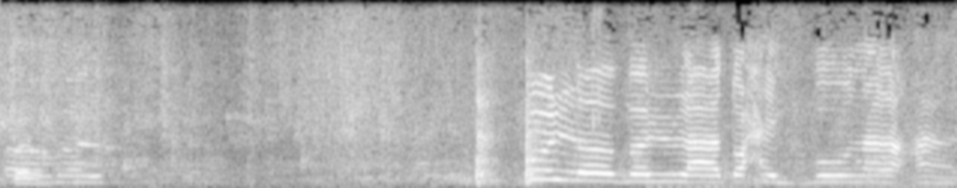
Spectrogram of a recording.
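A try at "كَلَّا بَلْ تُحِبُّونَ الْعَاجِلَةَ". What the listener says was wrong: kala bal tuhibbu tak pakai la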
